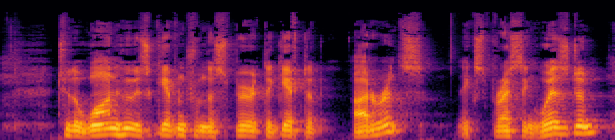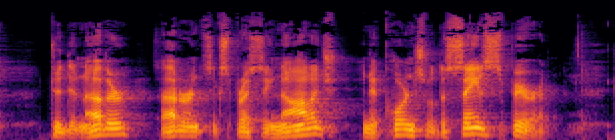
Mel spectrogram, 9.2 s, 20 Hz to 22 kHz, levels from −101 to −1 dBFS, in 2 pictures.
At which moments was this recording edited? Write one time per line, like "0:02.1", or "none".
0:05.8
